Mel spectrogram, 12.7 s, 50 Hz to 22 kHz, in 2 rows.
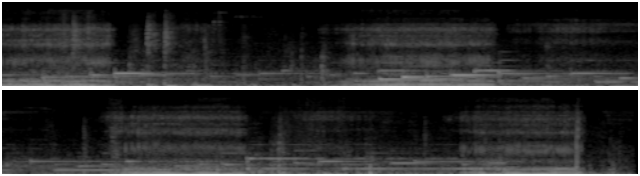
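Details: Presa Canario puppy snoring while asleep: loud, low, rumbling snores about 17 a minute, with background music; ordinary snoring.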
